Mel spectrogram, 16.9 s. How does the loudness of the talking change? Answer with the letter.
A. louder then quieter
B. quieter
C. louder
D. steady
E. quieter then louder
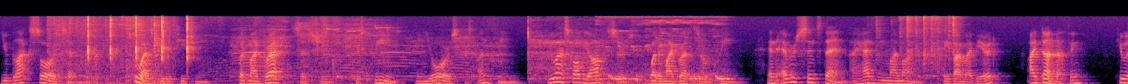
D.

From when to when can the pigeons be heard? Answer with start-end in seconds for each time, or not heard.
0.7-2.6, 4.5-6.0, 8.9-10.9, 13.0-14.4.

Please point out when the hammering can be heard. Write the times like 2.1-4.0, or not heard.
1.3-2.9.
